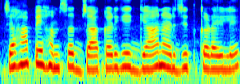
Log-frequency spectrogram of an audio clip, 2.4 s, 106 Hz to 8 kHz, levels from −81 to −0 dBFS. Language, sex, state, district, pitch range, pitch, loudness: Bajjika, female, Bihar, Vaishali, 235-260 Hz, 250 Hz, -14 LUFS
